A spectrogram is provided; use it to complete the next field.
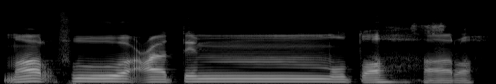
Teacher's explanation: When you are connecting the round ta with the meme, you have to apply a gunna of 2 seconds. 2 seconds of pressing on meme.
